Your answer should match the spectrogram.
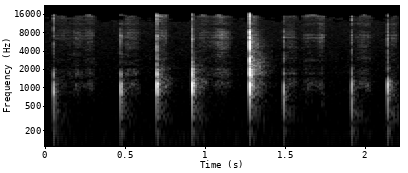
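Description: Chalk writing on a blackboard: a quick, uneven run of sharp chalk taps, about three a second, with faint scratching between them.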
